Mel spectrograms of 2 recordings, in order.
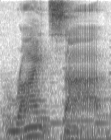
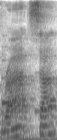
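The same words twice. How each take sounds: First: Only 'side' has a flat vowel; 'right' glides. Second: Both words have a flat, single vowel. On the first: This is how such speakers actually talk. "they do glide reduction and monophthongization before the voiced consonant, but not before the voiceless one" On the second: This is how such speakers are assumed to talk. "Instead of right side"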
